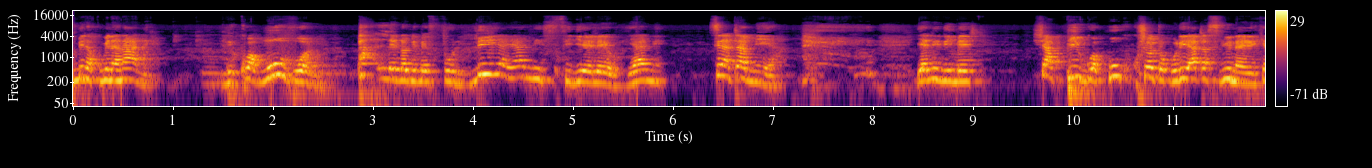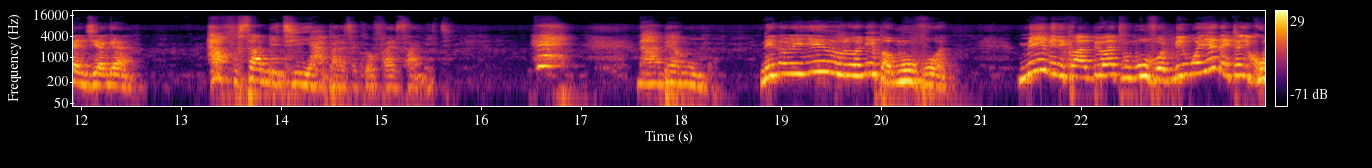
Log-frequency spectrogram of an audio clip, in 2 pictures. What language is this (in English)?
Swahili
